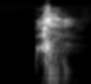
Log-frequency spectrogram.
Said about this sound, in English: I gotta sneeze. Hold on.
